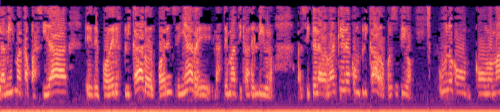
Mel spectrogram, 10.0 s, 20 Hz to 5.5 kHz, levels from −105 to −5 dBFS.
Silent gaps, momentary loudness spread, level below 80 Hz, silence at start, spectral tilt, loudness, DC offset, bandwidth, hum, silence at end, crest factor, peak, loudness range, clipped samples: none; 12 LU; -52 dBFS; 0 s; -4 dB/octave; -22 LUFS; 4%; 5 kHz; none; 0 s; 18 dB; -6 dBFS; 3 LU; under 0.1%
